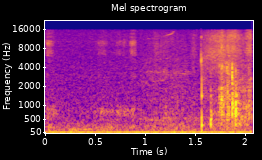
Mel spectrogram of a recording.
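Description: Faint scratching of a pencil writing figures on lined notebook paper.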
